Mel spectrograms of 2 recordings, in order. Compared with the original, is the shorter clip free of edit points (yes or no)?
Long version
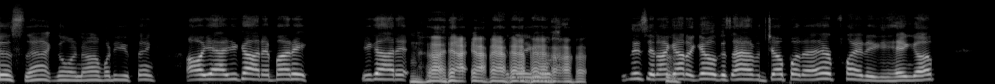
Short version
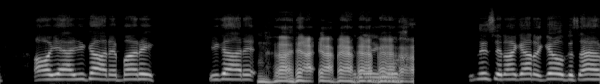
yes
